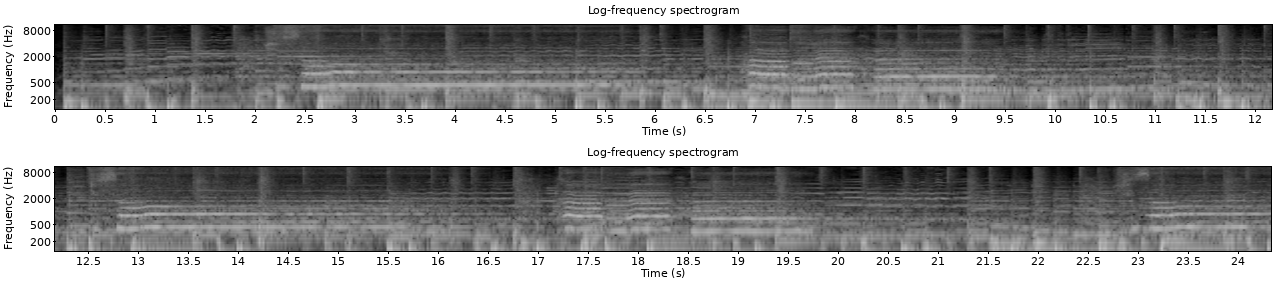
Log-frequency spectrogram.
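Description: Dense, continuous music with stacked synthetic vocal harmonies carrying a robotic, buzzy vocoder tone over a steady backing, no pauses throughout, the vocoder fed through an Analog Alien EPi pedal interface.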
